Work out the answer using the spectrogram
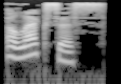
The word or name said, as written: alexys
